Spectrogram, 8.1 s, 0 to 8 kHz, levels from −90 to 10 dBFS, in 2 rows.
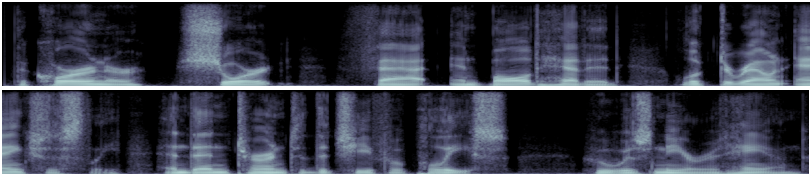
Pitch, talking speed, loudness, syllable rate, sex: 100 Hz, 170 wpm, -19 LUFS, 5.1 syllables/s, male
